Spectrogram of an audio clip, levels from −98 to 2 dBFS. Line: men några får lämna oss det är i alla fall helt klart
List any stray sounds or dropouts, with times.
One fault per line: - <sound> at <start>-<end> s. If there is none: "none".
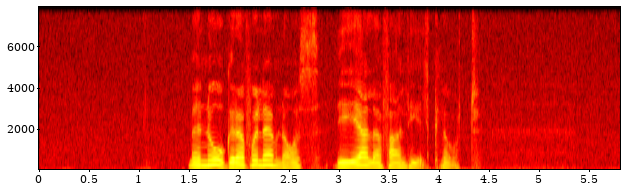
none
